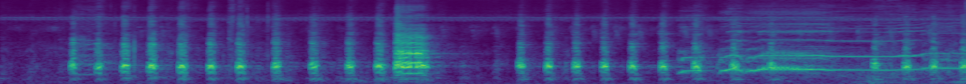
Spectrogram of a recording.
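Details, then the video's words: A rooster communicating in a farmyard gives rapid, regular short clucks interrupted by a harsh squawk. Toward the end the clucks give way to a drawn-out, wavering tonal call. "Rooster Clucking"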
